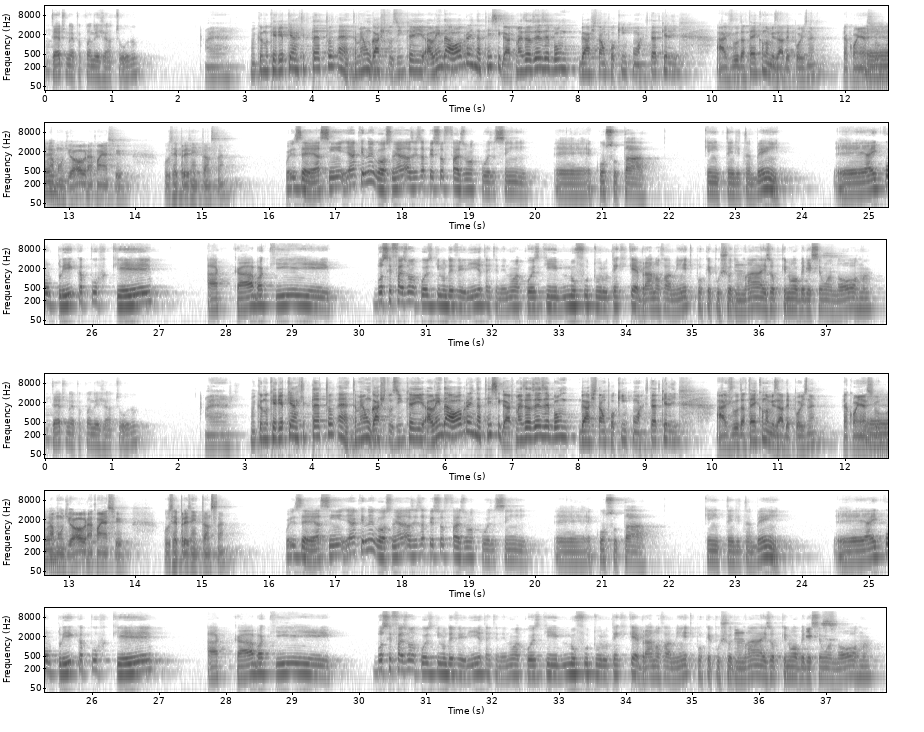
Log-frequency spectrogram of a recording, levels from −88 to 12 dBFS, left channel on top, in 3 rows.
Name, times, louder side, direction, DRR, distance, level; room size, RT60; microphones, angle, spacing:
voice 1, 0.0-1.4 12.2-12.9 16.3-19.9 20.3-21.7 22.5-23.7 24.5-27.0 27.7-29.6 30.2-37.7, left 2 dB, 25° left, 0.7 m, -32 dB
voice 2, 2.4-2.8 3.1-11.6 12.0-15.3 35.6-35.8 36.7-37.1, right 4 dB, 75° right, 1.5 m, -29 dB
26.0 x 16.0 x 8.1 m
head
